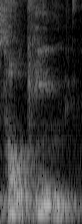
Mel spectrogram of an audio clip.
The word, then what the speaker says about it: Tolkien: What is the correct way to pronounce his last name? It's Tolken correctly, but well, I was brought up saying Tolken.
